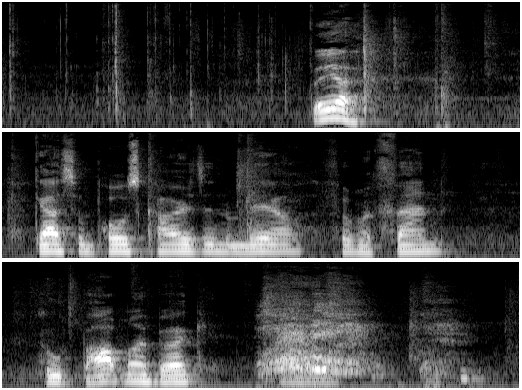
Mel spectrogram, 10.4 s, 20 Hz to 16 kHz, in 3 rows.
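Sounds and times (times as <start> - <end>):
speech: 2.1 - 2.5, 3.7 - 6.5, 7.2 - 8.4
rough throaty cough: 8.6 - 10.2.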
